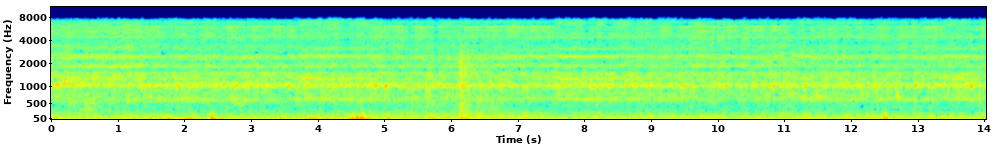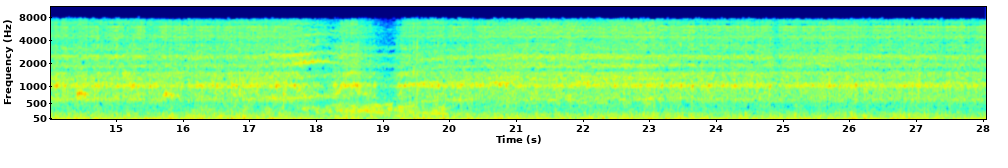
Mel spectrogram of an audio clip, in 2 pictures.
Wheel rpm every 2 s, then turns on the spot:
160, 160, 160, 160, 160, 160, 160, 160, 140, 70, 160, 160, 160, 160.
none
